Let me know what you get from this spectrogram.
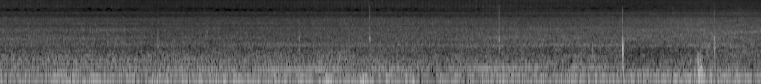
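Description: A car idling: a steady low hum with hiss, with a few faint light clicks in the second half.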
